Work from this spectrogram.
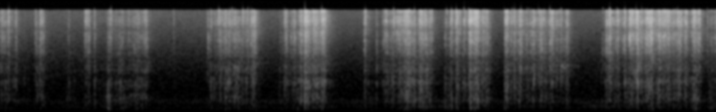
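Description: Fingertips squeeze and crinkle a crumpled silver aluminum foil pouch held in front of the face. The result is bursts of bright, crackling crinkles with short quiet pauses between them, almost no low end, and a crisp, dry texture.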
